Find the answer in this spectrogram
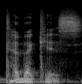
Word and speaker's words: Cadaqués: Yes, je suis heureux d'avoir réussi à prononcer le terme correctement parce que franchement, je n'étais pas sûr. Ça se lit Cadaqués.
